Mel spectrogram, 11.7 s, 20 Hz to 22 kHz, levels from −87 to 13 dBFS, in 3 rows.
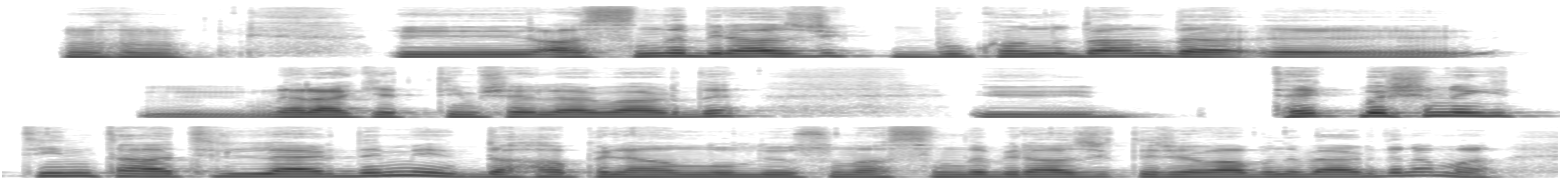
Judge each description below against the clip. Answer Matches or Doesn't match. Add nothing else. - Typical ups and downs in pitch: Matches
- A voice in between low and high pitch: Matches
